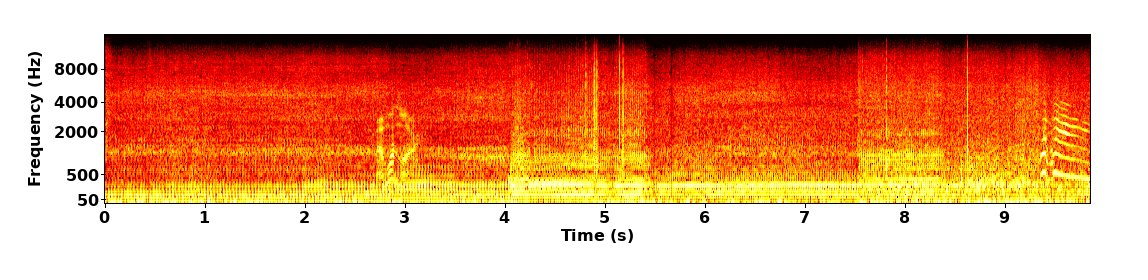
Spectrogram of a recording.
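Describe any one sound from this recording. A motorcycle engine roars steadily, rising and falling in pitch as it revs and shifts gears.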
